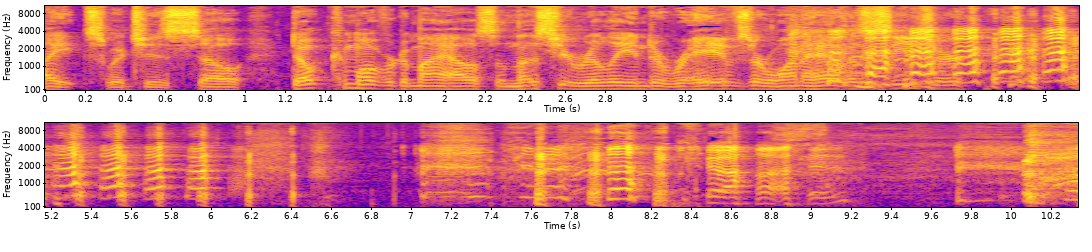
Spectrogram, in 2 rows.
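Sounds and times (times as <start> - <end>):
speech: 0.0 - 5.7, 7.6 - 10.3
laughter: 3.7 - 9.2
person coughing sharply: 9.8 - 10.3.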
